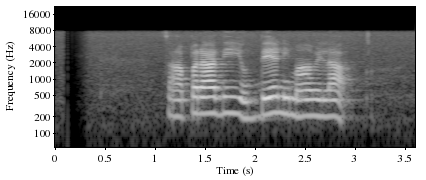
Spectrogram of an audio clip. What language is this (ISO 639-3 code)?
sin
